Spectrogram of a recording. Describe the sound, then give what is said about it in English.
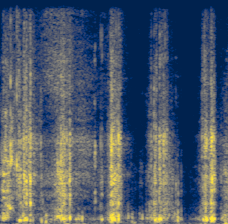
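Biting and crunching a salt and vinegar tortilla chip: several faint, crisp crunches that repeat in a steady chewing rhythm. “You've seen one tortilla chip. You've seen them all. That's what the shape is. Let's have a little taste.”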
